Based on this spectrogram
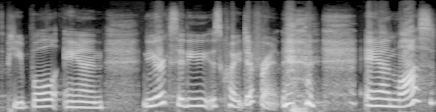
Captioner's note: chuckles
